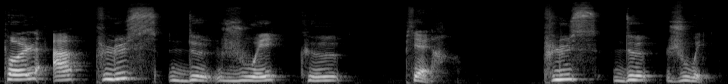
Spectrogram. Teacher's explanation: si le plus accompagne un nom, on va prononcer [plus] avec un s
